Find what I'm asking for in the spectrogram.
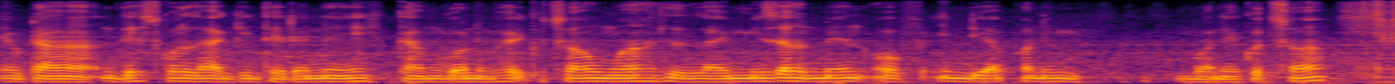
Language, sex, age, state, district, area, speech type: Nepali, male, 18-30, West Bengal, Kalimpong, rural, spontaneous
